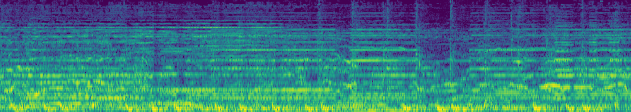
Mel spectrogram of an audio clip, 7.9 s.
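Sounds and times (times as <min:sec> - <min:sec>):
running footsteps of street crowd: 0:00.0 - 0:07.8
scattered high whistles or horn toots: 0:00.0 - 0:07.8
street crowd cheering and shouting: 0:00.0 - 0:07.8.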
